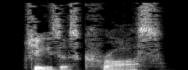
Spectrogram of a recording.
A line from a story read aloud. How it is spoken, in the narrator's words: Arash muttered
